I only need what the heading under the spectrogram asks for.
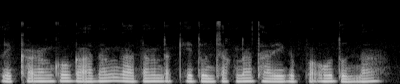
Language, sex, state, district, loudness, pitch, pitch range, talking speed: Garo, male, Meghalaya, West Garo Hills, -18 LUFS, 140 Hz, 135-145 Hz, 105 wpm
